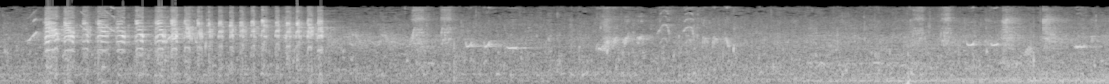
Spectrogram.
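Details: Greater green leafbird in running-water therapy: a loud rapid chattering trill lasting about two seconds, then quieter scattered whistles and faint notes.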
